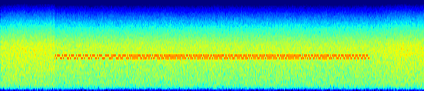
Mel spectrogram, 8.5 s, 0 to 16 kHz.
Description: NAVTEX (SITOR-B), 100 baud, 170 Hz shift, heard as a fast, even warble, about 1500 Hz centre, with radio static. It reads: WIJ HEBBEN NOTA GENOMEN VAN UW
